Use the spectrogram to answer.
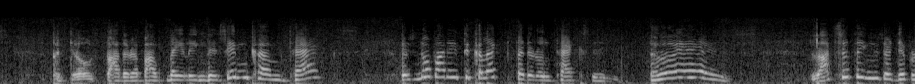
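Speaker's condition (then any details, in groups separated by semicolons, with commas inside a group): No condition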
